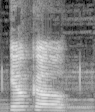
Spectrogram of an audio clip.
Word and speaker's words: Kyoko: Think like Kyoto, but with a K. Okay. Kyoko latched onto my arm without hesitation.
